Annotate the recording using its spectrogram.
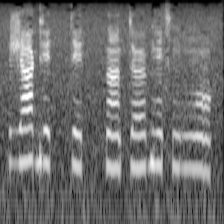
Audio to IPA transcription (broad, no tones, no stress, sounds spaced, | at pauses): ʒ a ɡ e tː e tː ã t œ ɡ ẽ s ŋ u ŋ ɔ̃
